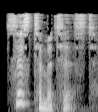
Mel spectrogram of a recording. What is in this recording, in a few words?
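"systematist", British English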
